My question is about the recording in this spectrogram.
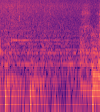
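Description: Rain and low rumbles of thunder, a storm sound effect, under slow ambient music.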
